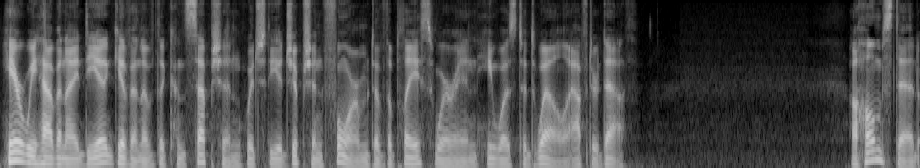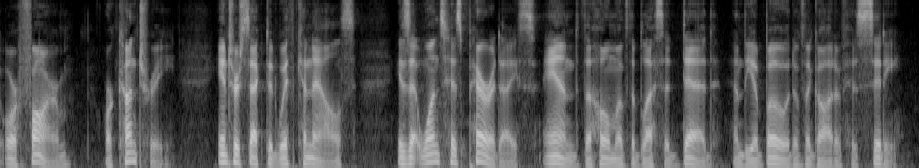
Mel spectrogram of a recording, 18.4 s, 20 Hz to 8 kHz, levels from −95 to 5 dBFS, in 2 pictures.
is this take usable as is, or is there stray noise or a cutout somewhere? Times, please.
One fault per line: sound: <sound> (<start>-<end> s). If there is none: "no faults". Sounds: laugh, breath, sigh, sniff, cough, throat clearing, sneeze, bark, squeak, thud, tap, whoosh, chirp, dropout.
no faults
